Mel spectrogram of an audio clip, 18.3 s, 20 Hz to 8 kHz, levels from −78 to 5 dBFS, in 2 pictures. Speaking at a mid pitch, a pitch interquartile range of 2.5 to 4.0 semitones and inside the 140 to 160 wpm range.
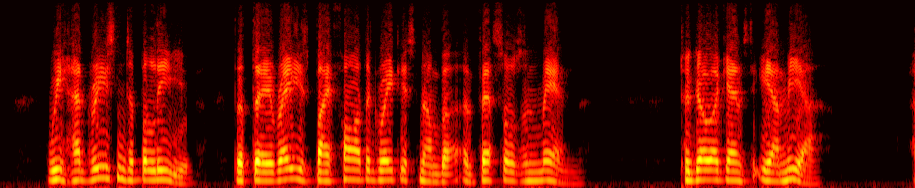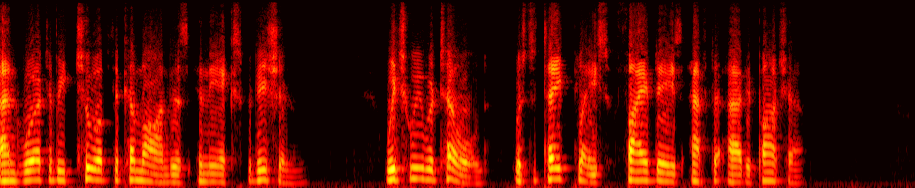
Yes: medium, 145 Hz; average, 3.1 semitones; average, 145 wpm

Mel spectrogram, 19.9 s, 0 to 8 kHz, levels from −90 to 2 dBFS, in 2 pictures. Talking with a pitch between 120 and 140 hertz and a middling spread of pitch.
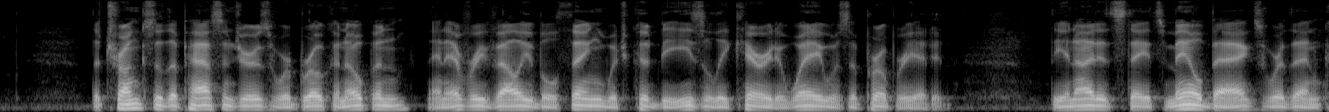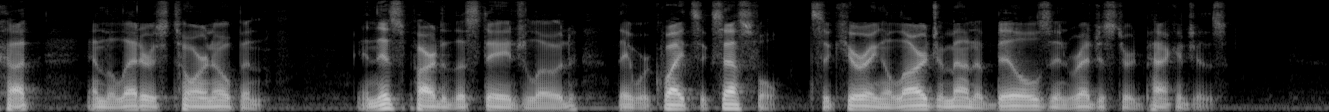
No: very low, 80 Hz; average, 3.2 semitones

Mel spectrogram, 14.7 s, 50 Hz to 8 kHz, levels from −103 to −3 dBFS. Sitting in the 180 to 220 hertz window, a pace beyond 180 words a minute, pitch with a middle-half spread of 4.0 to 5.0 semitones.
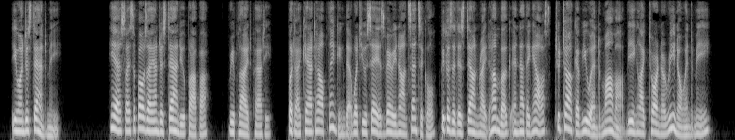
No: medium, 165 Hz; average, 190 wpm; average, 4.3 semitones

